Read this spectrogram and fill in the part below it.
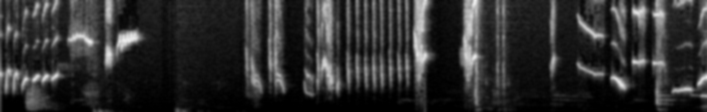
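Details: Orange-headed thrush from Indonesia, a master song with a tight, loud delivery. Bursts of high chirps and whistles alternate with short pauses: rapid trills, slurred notes and repeated ticking phrases, moderately faint overall.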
